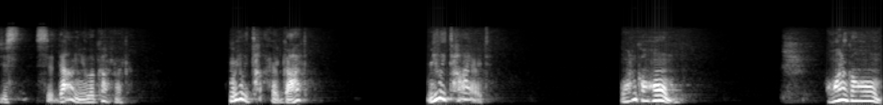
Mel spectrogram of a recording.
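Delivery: emotional, choked-up voice. Describing sitting down and telling God you're tired: getting emotional. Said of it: "I'm gonna get emotional".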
